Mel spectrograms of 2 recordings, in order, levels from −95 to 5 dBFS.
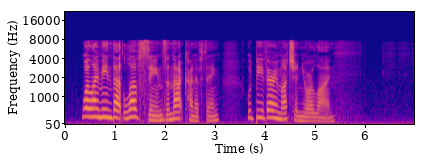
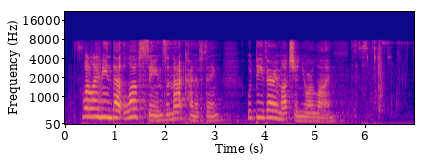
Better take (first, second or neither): first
